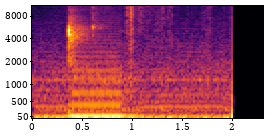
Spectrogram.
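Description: Faint steady hum of room and microphone noise, with a single short click about a third of a second in.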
